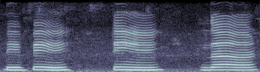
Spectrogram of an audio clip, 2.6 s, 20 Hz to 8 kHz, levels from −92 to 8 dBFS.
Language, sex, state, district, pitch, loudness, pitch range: English, female, Andhra Pradesh, Sri Satya Sai, 285 Hz, -13 LUFS, 275-295 Hz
